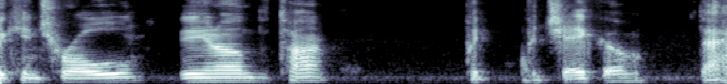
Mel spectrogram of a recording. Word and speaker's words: Pacheco: they're rushing to control you know the time Pacheco is that how you say his name yep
